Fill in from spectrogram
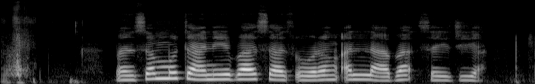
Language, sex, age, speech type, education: Hausa, female, 30-45, read, primary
